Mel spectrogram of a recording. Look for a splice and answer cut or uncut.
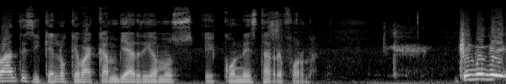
uncut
